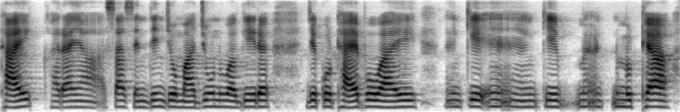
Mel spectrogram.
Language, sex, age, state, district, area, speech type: Sindhi, female, 45-60, Gujarat, Surat, urban, spontaneous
